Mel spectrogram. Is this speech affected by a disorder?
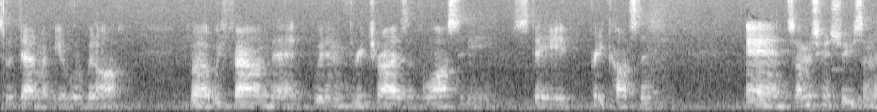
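No.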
